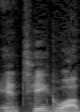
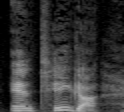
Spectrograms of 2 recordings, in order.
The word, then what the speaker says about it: Antigua: it was antiques i know people always say antigua but they say it's pronounced antigua and you know what god i know and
